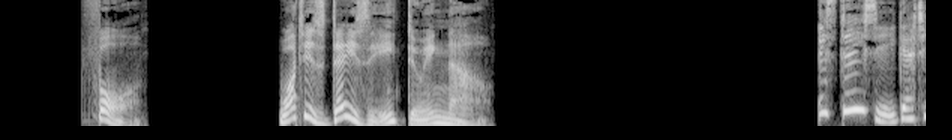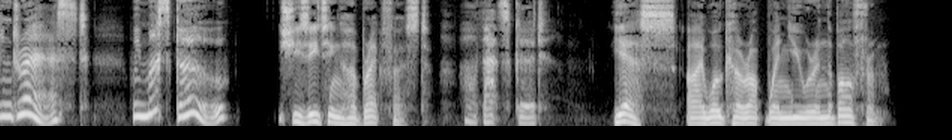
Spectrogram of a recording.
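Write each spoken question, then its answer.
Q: What is Daisy doing now?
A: Eating her breakfast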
